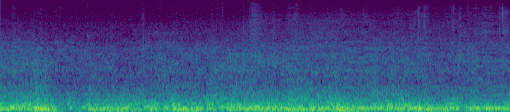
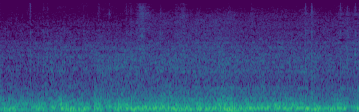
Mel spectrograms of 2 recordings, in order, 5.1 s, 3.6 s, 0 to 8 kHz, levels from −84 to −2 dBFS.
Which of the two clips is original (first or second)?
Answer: second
